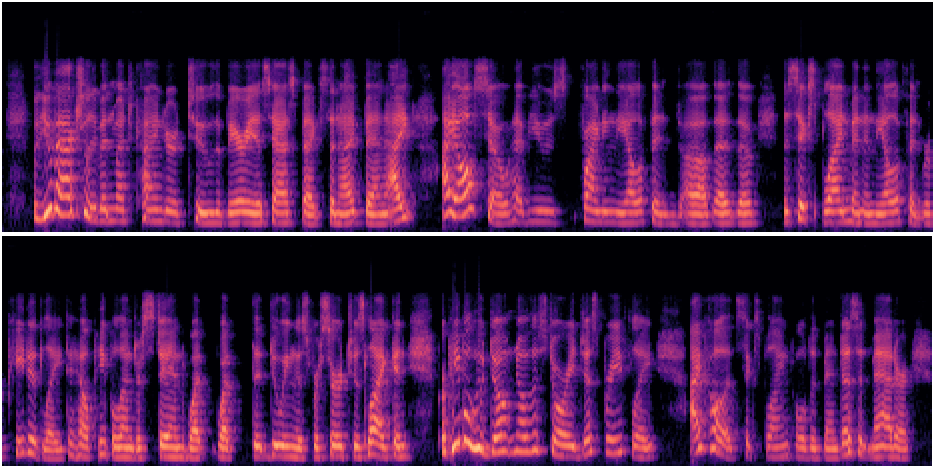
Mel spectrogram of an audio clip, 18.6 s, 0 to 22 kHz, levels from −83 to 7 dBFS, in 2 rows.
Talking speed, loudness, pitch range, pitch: 200 wpm, -18 LUFS, 170-240 Hz, 180 Hz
